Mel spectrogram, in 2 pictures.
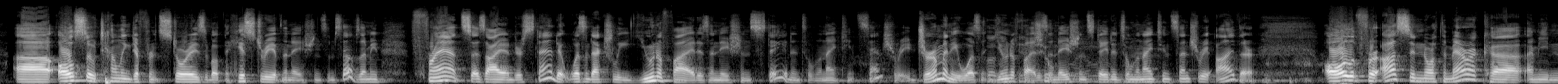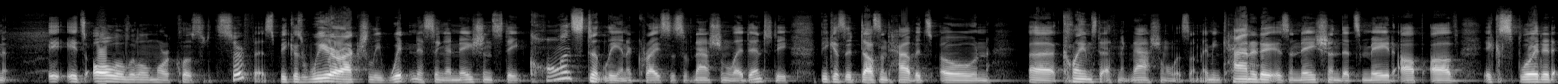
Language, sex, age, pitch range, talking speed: German, male, 30-49, 105-135 Hz, 180 wpm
